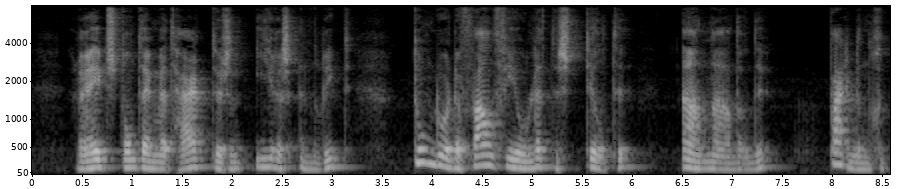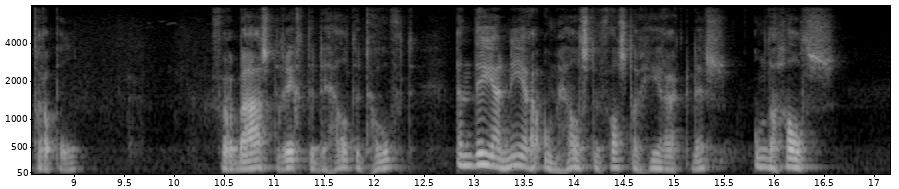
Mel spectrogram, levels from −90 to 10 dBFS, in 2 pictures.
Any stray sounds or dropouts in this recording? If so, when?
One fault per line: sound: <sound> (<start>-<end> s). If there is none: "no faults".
no faults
